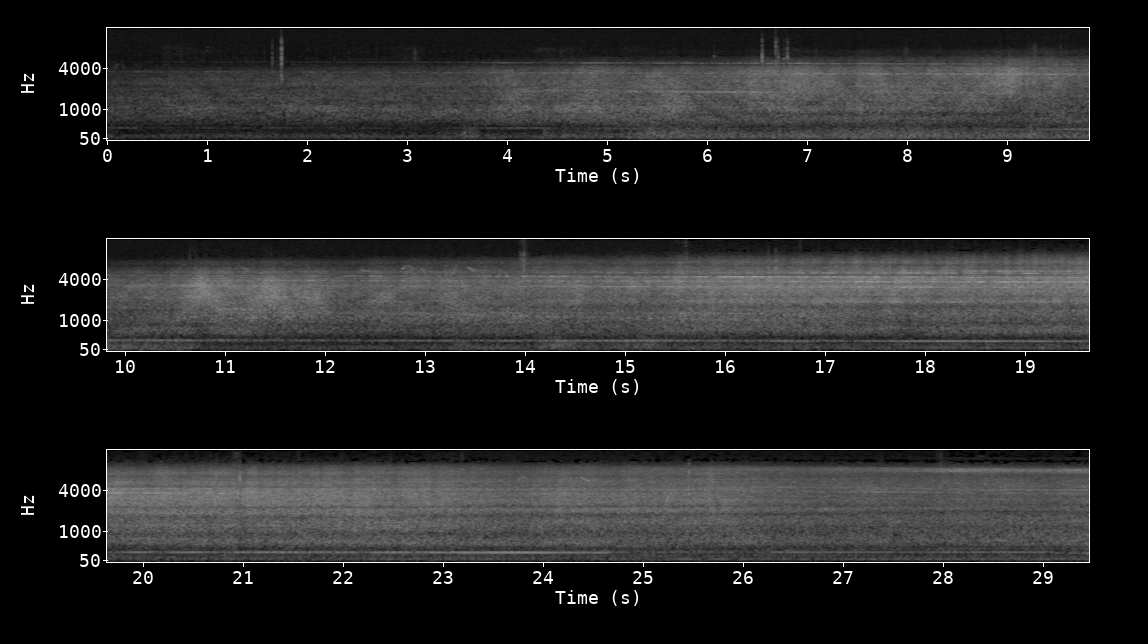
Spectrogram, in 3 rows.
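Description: Airbus A300-600 jet engines running loud as the airliner moves along the runway. The noise builds over the first several seconds, then holds with a steady whine through the rest.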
